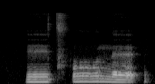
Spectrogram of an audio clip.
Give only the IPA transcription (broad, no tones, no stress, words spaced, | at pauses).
e t͡sʼɤːnɛʔ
